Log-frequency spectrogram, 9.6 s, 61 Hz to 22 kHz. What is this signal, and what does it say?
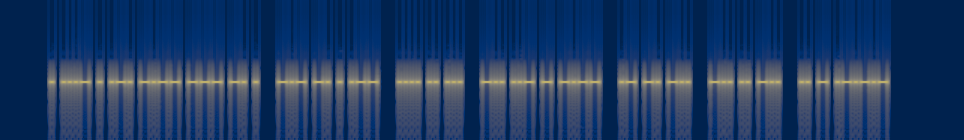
Morse code, heard as a keyed tone, about 40 wpm, 700 Hz. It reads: EVERYONE KNEW HIS DUTY AND DID IT.
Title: Sentences from Top 1500 Words 40wpm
